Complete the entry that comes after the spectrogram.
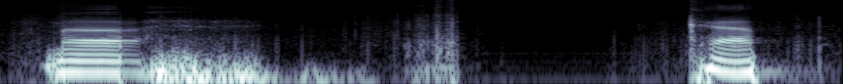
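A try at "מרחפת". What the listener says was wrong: No, it's a resh. Ma ra. accented. Ma ra chefet.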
